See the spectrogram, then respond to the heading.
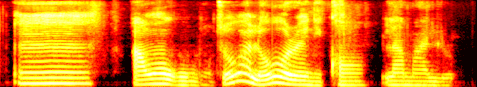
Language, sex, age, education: Yoruba, female, 15-29, tertiary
